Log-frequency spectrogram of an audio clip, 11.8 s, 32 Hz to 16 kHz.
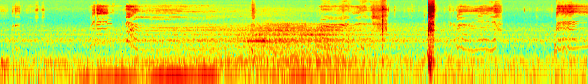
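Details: Red fox heard early in the morning in a garden at Weston-super-Mare, 22 November 2025, making strange noises: drawn-out wavering harmonic wails and descending yelps over a low background rumble, with a sharp knock midway.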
